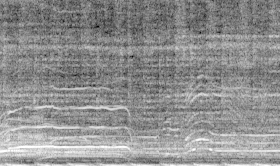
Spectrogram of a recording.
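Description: Live pop music with a heavy bass beat played loud through a concert PA, with the crowd cheering and shouting over it. A long high voice is held for about the first two seconds.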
